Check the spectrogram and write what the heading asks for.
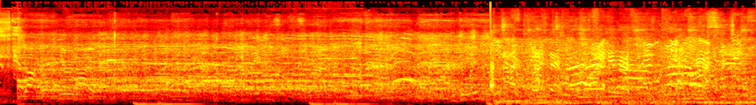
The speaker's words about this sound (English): There's Joe Biden supporters, all five of them. It's a high energy crowd.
